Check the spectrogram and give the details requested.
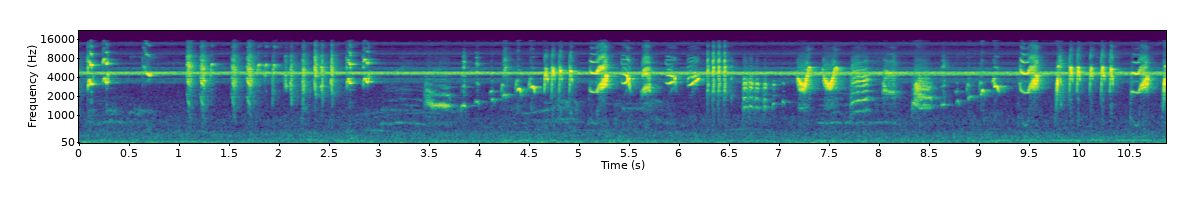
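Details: Long-tailed shrike in full song: a varied, fast jumble of sharp chirps, trills and sweeping notes, with a steady high whine running beneath throughout.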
